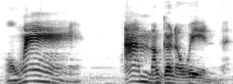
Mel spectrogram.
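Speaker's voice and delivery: low, slow cartoon Wario boast; Wario impression. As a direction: gloat like a greedy cartoon villain. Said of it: "That's Wario and Waluigi".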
